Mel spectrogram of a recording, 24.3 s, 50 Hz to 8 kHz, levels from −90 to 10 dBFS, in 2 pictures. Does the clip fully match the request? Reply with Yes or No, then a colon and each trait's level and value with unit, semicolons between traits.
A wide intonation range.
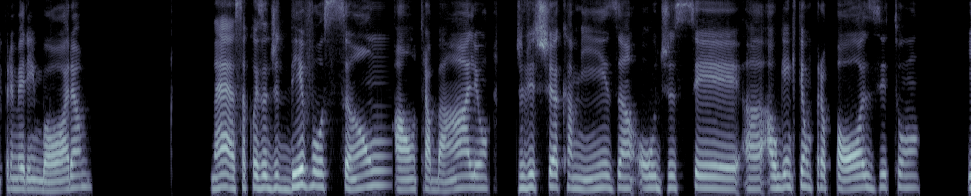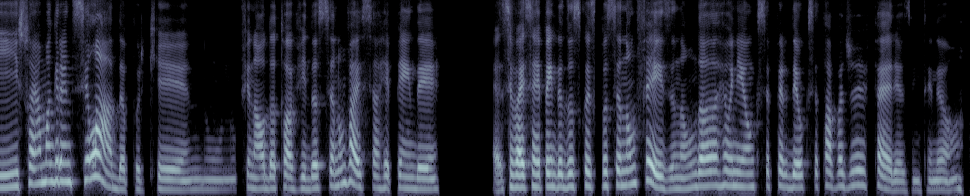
No: average, 3.4 semitones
